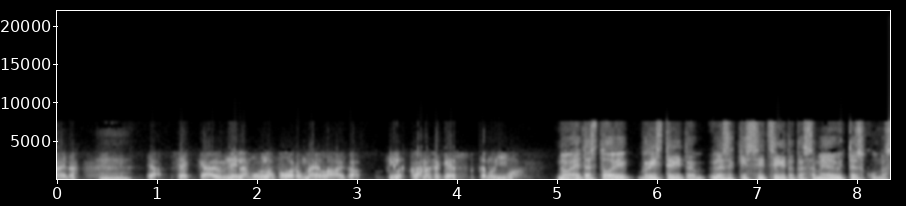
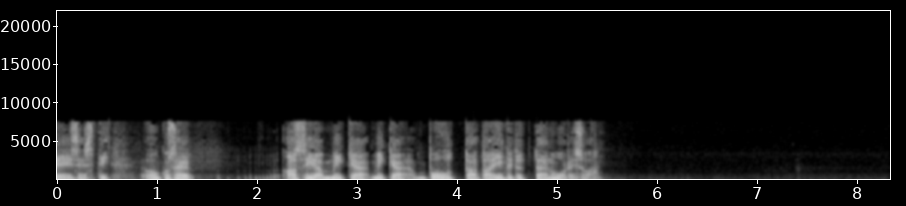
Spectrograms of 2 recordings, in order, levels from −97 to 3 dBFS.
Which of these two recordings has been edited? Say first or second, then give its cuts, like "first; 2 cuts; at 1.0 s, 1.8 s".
first; 1 cut; at 5.0 s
